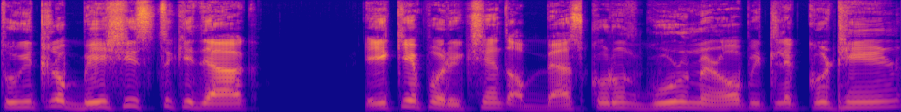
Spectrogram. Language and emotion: Goan Konkani, angry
